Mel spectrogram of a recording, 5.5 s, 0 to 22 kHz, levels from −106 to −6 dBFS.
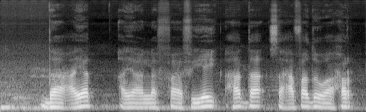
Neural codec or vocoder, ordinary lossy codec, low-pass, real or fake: none; none; none; real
